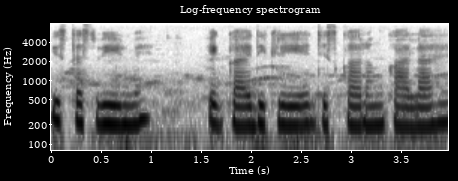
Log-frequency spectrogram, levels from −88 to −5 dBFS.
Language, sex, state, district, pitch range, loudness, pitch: Hindi, female, Uttar Pradesh, Lucknow, 195-210 Hz, -14 LUFS, 205 Hz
